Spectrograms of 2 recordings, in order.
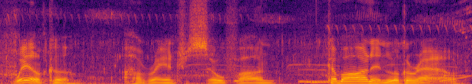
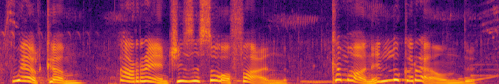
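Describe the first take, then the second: First: It is read in the speaker's ordinary voice. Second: It is read in a put-on character voice. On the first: The speaker calls it wrong. "Sorry, sorry. Hold on" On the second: The speaker calls it right. "I gotta use the right character voice for this"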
